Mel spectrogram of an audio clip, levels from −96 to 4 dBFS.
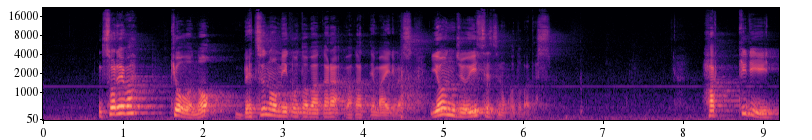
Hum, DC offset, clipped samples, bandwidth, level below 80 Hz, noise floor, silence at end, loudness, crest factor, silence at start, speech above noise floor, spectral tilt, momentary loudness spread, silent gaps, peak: none; under 0.1%; under 0.1%; 18.5 kHz; -58 dBFS; -57 dBFS; 0 s; -24 LUFS; 20 dB; 0.7 s; 33 dB; -5 dB/octave; 19 LU; none; -6 dBFS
